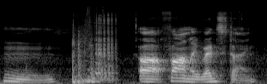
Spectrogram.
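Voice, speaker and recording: Heavy background noise surrounds this slow, medium-pitched man. He hosts a gaming channel and, sniffling from a slight cold, gives rambling, casual gameplay commentary packed with fillers, explaining as he goes.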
